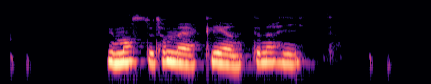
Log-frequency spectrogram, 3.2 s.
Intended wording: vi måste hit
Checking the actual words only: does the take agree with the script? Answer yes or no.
no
